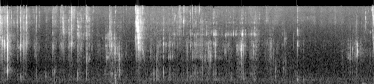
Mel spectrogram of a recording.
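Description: A woman chews food wetly and noisily close to a microphone.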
